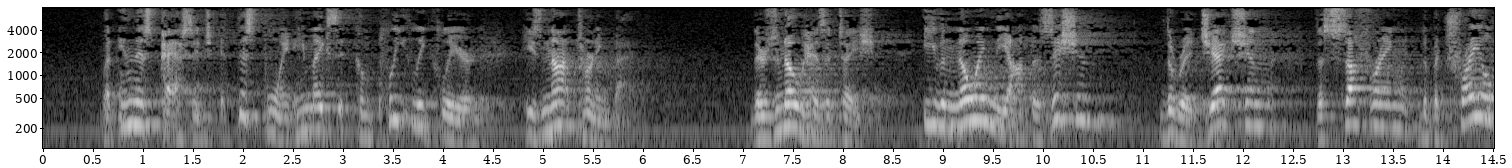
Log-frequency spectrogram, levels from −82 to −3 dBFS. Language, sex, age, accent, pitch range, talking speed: English, male, 40-59, American, 135-205 Hz, 120 wpm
